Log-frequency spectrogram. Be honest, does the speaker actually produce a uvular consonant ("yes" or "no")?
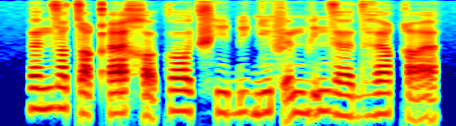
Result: yes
